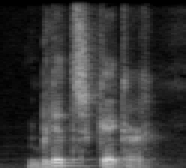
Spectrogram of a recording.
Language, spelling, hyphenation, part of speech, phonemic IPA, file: Dutch, blitskikker, blits‧kik‧ker, noun, /ˈblɪtsˌkɪ.kər/, Nl-blitskikker.ogg
- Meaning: a (usually young) person who follows fashion very closely, fashionista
